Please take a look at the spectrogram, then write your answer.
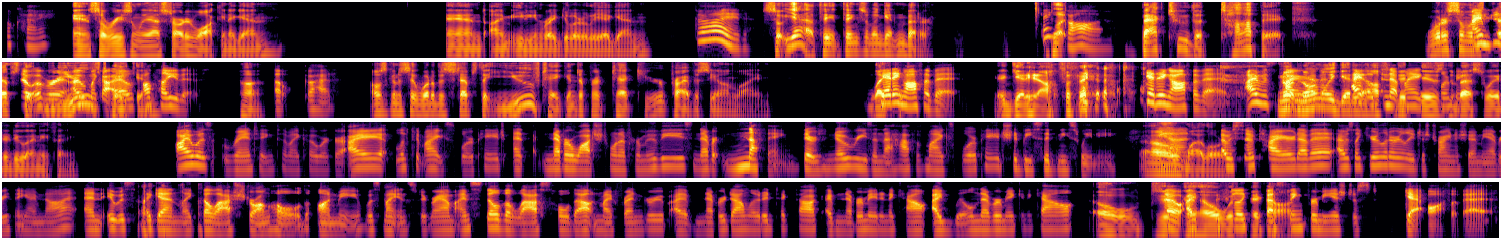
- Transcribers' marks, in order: other background noise; stressed: "you've"; stressed: "you've"; laughing while speaking: "off of it"; chuckle; laugh
- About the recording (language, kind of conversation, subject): English, unstructured, How do you decide what personal information to share with technology companies?
- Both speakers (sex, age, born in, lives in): female, 25-29, United States, United States; male, 40-44, United States, United States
